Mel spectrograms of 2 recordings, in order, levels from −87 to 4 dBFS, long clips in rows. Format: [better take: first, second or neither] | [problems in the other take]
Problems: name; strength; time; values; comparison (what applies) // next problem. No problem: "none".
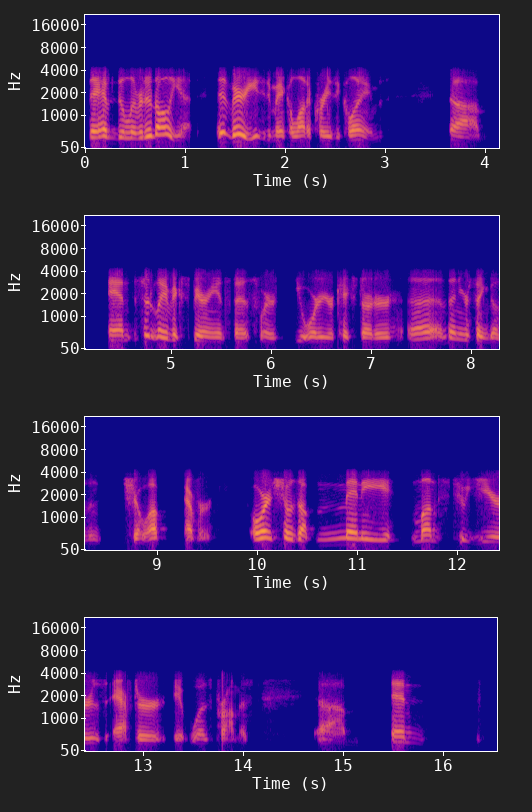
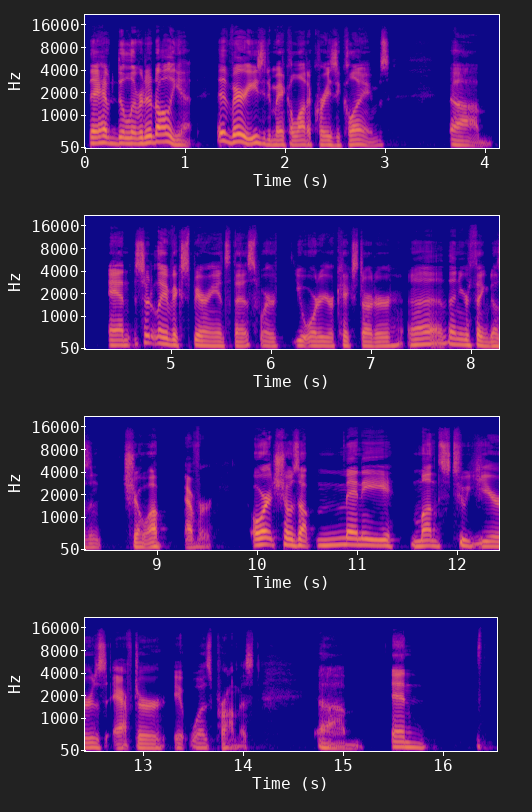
second | phone-call audio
